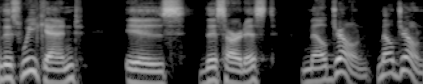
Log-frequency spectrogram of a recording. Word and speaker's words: Meljoann: it said, coming this weekend is this artist, Meljoann. Meljoann, right? I always want to say Meljoann when I see your name, but it's It is, yeah. Meljoann.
